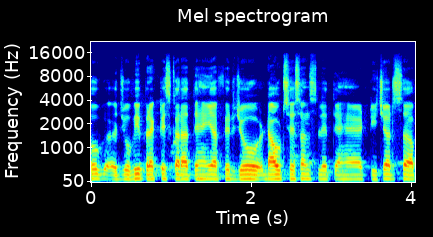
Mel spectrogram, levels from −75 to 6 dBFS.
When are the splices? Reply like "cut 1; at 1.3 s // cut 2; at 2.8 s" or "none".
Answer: none

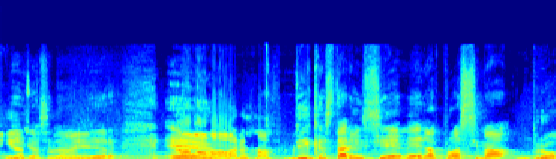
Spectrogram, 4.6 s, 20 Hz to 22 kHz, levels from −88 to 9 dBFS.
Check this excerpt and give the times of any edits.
none

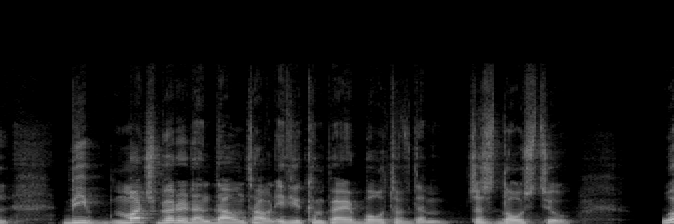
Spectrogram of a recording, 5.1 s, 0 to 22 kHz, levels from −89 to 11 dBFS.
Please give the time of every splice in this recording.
none

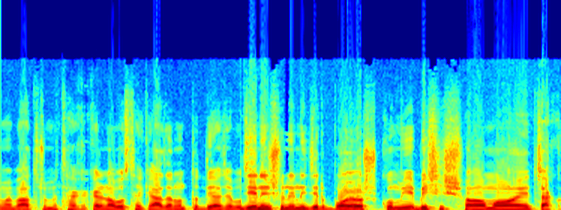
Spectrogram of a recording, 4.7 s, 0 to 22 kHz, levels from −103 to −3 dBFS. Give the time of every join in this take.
cut 1; at 2.0 s

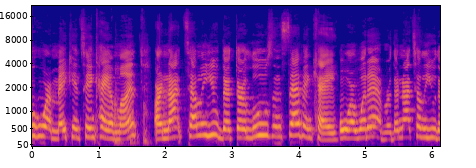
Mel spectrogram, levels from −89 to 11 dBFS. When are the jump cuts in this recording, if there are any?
cut 1; at 1.7 s

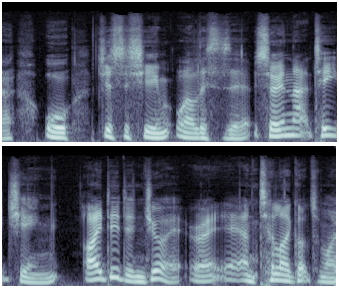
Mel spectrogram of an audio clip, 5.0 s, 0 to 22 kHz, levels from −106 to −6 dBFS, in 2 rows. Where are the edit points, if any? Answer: cut 1; at 1.9 s

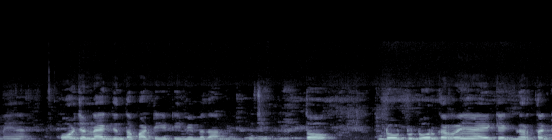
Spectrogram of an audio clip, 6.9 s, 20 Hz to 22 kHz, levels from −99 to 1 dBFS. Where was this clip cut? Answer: none

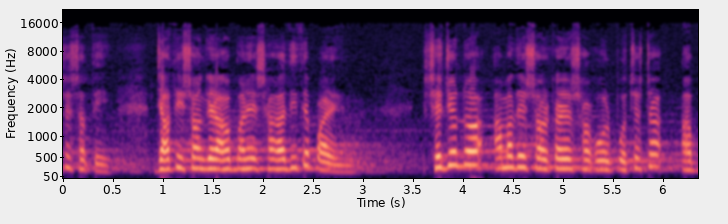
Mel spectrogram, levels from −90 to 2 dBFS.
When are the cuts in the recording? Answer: none

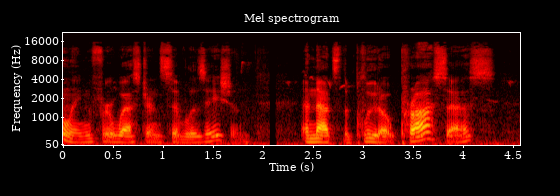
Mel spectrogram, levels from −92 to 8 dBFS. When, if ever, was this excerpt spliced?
cut 1; at 2.1 s

